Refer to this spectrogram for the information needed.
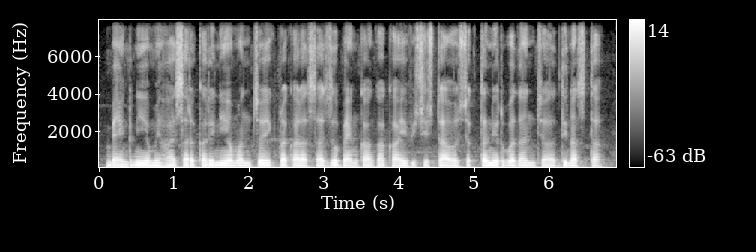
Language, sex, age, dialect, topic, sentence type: Marathi, male, 18-24, Southern Konkan, banking, statement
